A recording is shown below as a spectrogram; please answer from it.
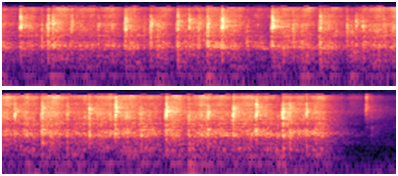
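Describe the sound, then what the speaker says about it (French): A small manual hand chopper with two blades works a fig, onion and goat cheese mixture on a tabletop, giving a fast, steady run of close clattering chops that stops abruptly near the end. "ça c'est un petit hachoir manuel qui est génial"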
